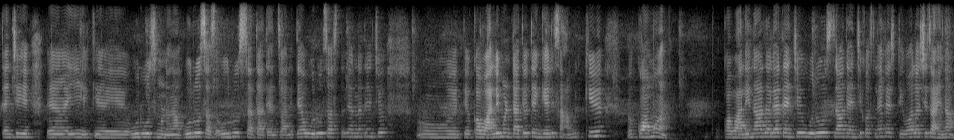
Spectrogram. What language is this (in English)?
Konkani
